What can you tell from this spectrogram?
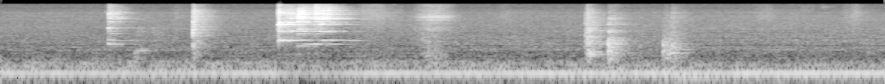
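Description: Metal cookware knocking and clanking as a pan of masoor dal is tipped out into a wok, with a louder ringing clatter of pan against pan about two seconds in.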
